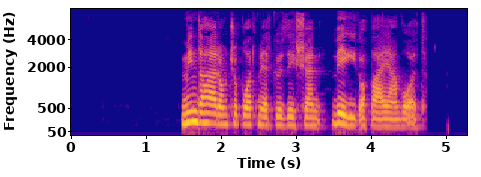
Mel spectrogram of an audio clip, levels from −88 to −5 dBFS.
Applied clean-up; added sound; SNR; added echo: none; none; none; none.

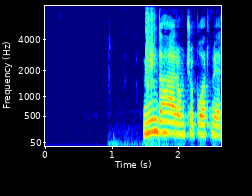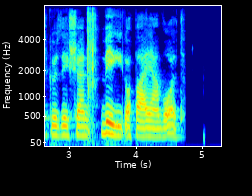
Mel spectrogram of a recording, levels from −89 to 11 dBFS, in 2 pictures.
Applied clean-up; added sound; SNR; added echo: none; Camera; 16 dB; none.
